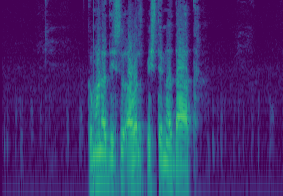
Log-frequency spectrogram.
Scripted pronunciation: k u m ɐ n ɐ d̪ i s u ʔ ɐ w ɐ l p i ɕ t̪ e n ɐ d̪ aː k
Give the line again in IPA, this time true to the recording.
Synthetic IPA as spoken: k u m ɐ n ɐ d̪ i s u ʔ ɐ w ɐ l p i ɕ t̪ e n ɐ d̪ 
